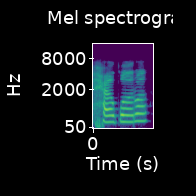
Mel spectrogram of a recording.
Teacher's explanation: ہا ہمیں وسطی حلق یعنی مڈل تھروٹ سے ادا کرنا ہے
